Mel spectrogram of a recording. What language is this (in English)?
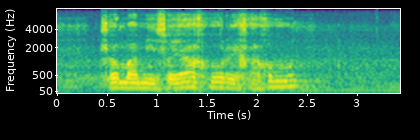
Tswana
